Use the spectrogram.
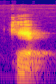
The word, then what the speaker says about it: can't: But the most common is with the stop T with the tongue up can't.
